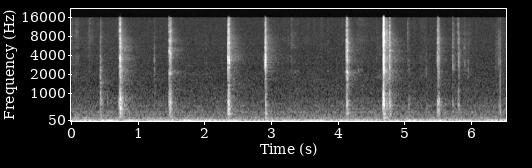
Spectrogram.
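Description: Thick cardboard game tiles set down one at a time on a tabletop, each giving a sharp click: about seven clicks at an uneven pace, with a few fainter taps between.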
